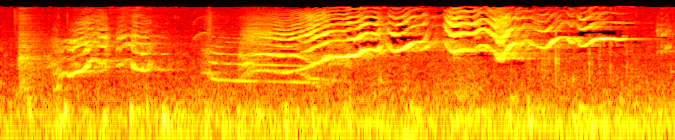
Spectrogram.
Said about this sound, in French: Là, on a les sifflements des orques. On a aussi des, clics et des buzz qui sont un peu différents. Donc les sifflements euh, des orques, par exemple, ils ont été euh, beaucoup étudiés, notamment en Colombie-Britannique.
